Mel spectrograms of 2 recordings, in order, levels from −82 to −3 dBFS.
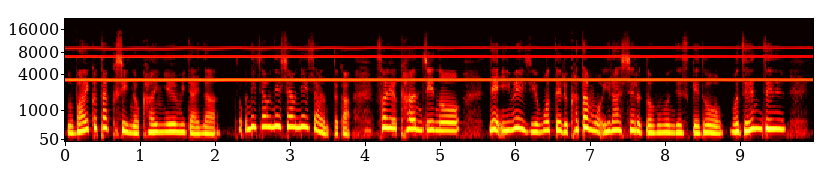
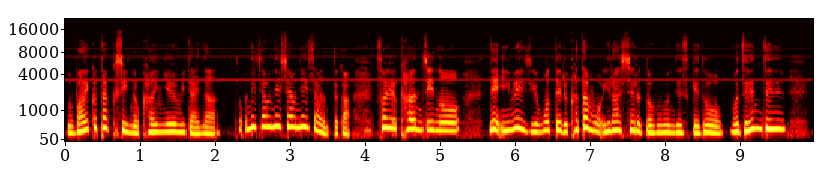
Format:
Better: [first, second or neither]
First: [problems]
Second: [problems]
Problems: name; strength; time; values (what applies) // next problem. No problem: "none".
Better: second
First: high-pitched whine; loud; throughout; 3.5 kHz, 9 dB below the speech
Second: high-pitched whine; faint; throughout; 3.5 kHz, 35 dB below the speech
